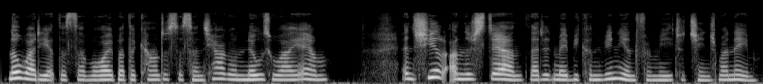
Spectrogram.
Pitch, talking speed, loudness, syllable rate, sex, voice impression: 225 Hz, 210 wpm, -18 LUFS, 5.7 syllables/s, female, very feminine, young, very thin, tensed, slightly weak, slightly bright, soft, slightly muffled, fluent, slightly raspy, very cute, intellectual, refreshing, sincere, very calm, very friendly, very reassuring, unique, elegant, slightly wild, very sweet, lively, very kind, slightly sharp, modest, very light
